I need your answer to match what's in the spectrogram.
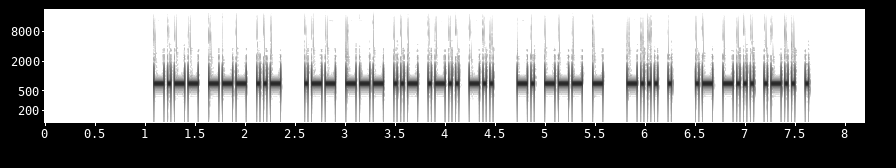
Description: Morse code, heard as a keyed tone, about 34 wpm, 700 Hz. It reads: YOU WOULD NOT BE ABLE
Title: Sets of 5 Words Encore2 35wpm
